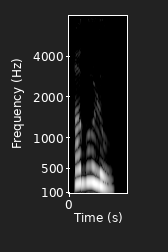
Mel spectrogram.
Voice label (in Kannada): "ಅಗುಳು", Kannada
